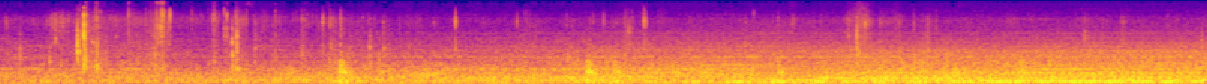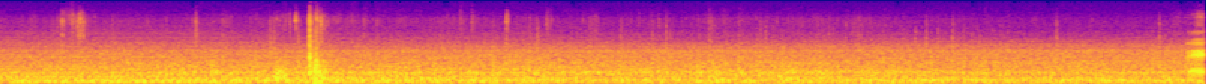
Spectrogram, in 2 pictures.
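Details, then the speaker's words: Hyundai Veloster test drive after installing rear coilovers: steady road rumble with scattered sharp knocks and thuds over bumps, front always made noise; suspension noise while driving. "let's listen to this terrible suspension noises yeah I just want to make sure it's safe"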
